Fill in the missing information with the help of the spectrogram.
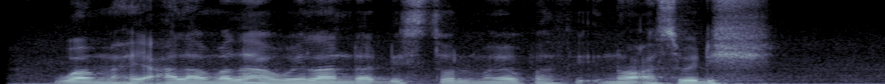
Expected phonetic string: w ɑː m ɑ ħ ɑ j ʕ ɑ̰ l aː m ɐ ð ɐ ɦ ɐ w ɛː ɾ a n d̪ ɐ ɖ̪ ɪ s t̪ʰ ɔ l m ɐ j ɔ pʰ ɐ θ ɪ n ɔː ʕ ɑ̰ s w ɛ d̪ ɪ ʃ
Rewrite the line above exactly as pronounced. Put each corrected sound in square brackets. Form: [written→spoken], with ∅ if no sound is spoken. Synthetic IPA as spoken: w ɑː m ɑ ħ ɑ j ʕ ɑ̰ l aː m ɐ ð ɐ ɦ ɐ w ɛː [ɾ→l] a n d̪ ɐ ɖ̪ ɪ s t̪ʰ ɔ l m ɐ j ɔ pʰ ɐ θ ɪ n ɔː ʕ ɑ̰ s w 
